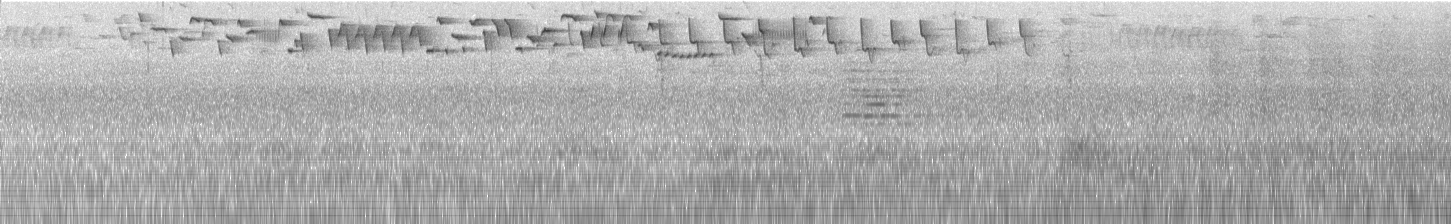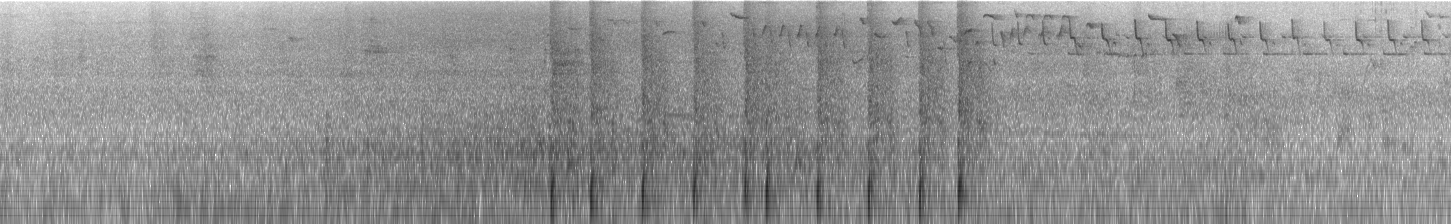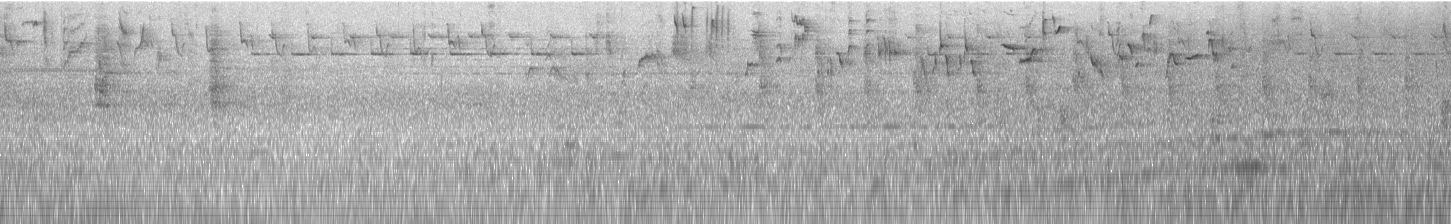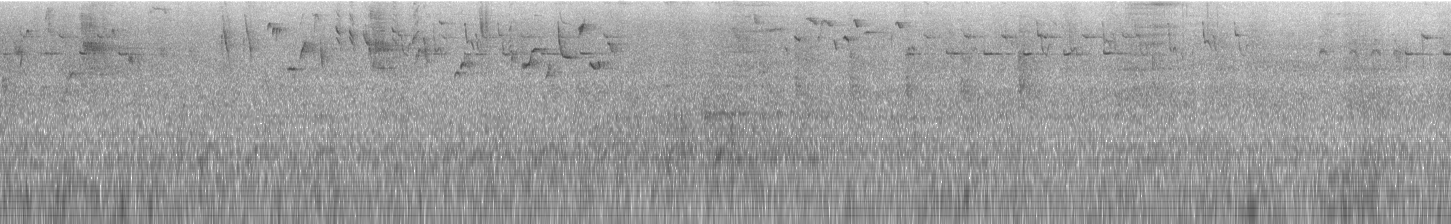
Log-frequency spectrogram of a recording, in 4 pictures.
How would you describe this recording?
Sunny ambiance into the park, and a fast pace of trains passing in the station of Østerport.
